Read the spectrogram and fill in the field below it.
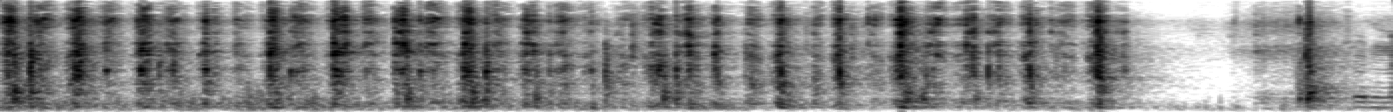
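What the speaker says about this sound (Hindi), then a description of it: "परत है हम इसको रगड़ के साफ कर रहे हैं" Steady, loud, close rasping as an object is rubbed hard to scrape off its outer layer, continuous rough strokes that briefly thin out near the end, with no talk.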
